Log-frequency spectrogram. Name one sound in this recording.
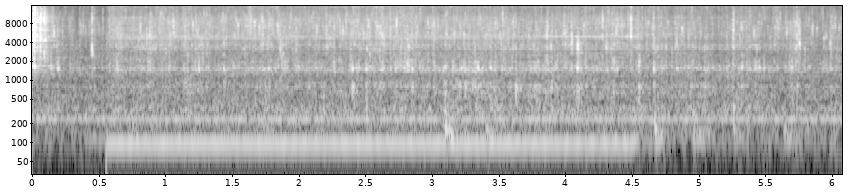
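A spatula scrapes and stirs in a pot.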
